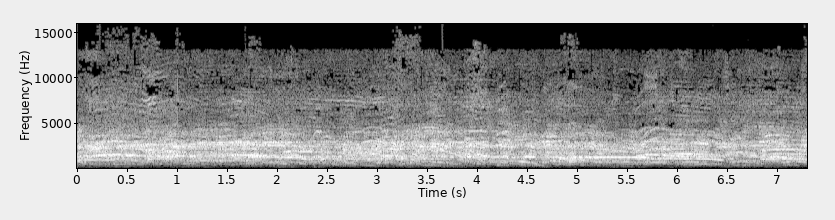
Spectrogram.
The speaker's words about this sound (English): This is Terrified Crowd. So there it is. So there, screams, parentheses, man. That's it.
